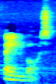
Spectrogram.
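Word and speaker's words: fynbos: there f-y-n-b-o-s is pronounced Fame boss it is an Afrikaans word um oh hydroponium creates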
